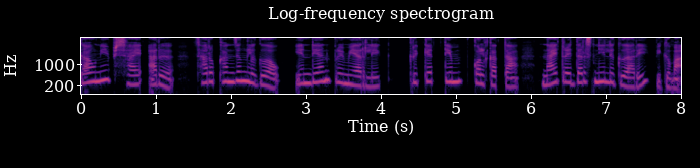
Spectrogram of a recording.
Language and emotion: Bodo, neutral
